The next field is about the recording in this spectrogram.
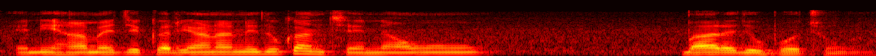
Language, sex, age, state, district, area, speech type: Gujarati, male, 45-60, Gujarat, Valsad, rural, spontaneous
